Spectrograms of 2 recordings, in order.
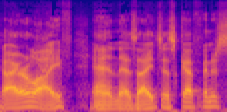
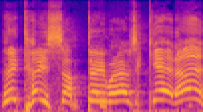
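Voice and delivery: put-on very high, loud, cranky old man voice; 6 dB louder than usual. Slipping into an inner old guy while talking about breweries: inner old guy voice. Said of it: "my inner old guy".

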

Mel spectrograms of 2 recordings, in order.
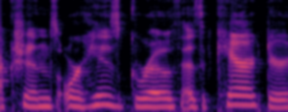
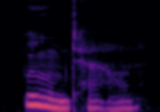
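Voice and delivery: unenthusiastic, flat, much quieter; 3 semitones lower, 8 dB quieter than usual. Podcast hosts repeat a show's title without their usual shouting, unenthusiastic. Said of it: "That's kind of the energy we're bringing today".

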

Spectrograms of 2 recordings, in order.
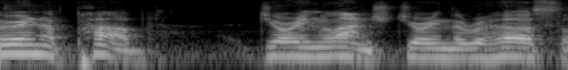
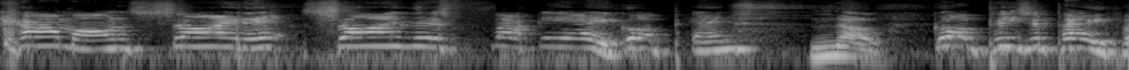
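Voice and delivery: very high, pushy Cockney chatter; 12 semitones higher than usual. Retelling a cockney man asking him to sign something, cockney accent. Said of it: "He goes".

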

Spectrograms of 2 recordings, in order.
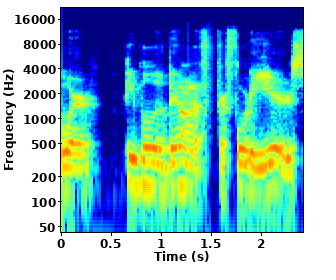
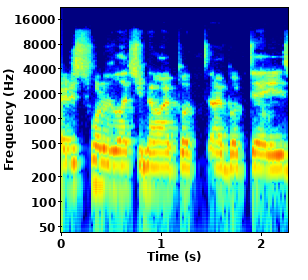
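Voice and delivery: ordinary talk

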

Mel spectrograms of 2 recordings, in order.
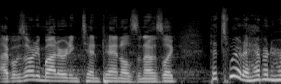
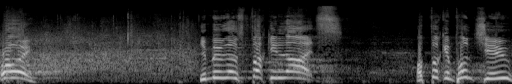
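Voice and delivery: put-on angry English accent, very high pitch; 9 semitones higher than usual. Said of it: "Good English accent".

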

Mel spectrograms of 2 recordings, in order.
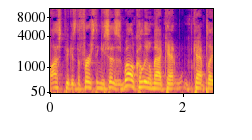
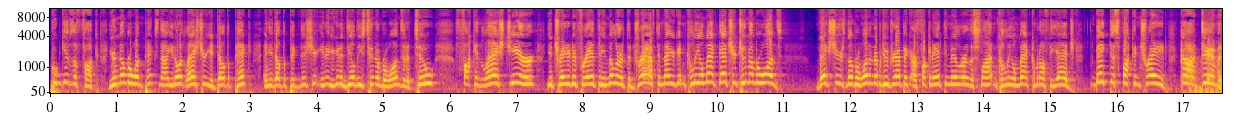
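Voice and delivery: acted-out, very high-pitched, all-out yelling; 10 semitones higher than usual. Recounting urging someone to make a football trade: retelling his own yelling. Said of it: "he's laughing at me because I'm yelling".

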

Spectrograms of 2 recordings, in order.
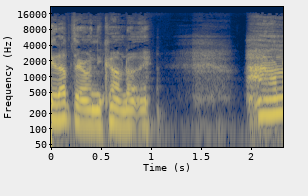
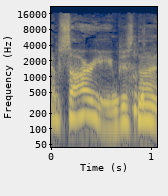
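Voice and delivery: ordinary talk, nothing marked

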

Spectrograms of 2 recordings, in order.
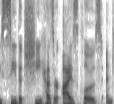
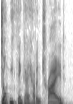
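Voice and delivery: acted, mock loud whisper-yell. Recapping a scene and acting out someone's heated reply, retelling a whisper-yell. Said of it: "whisper yelling".

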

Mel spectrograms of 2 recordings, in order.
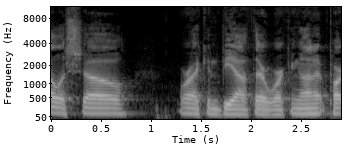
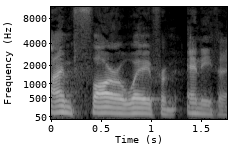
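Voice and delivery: ordinary talk

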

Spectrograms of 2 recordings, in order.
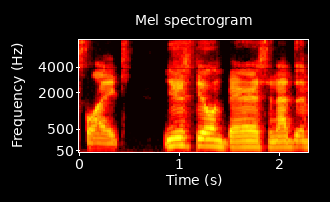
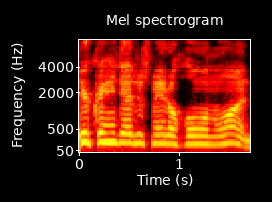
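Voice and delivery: put-on high, calling yell; 9 semitones higher than usual. Retelling a childhood memory of a lady calling out to them: retelling a lady's yell. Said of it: "yells at us like".

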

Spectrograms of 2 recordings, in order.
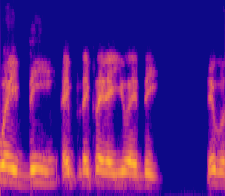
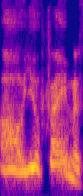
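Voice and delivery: mock, high-pitched shrieking, screaming voice; 13 semitones higher, 3 dB louder than usual. Recounting telling mom about an honorable mention: imitating mom screaming. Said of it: "My mom started screaming".

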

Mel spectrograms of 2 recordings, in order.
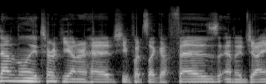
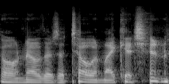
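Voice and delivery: usual speaking voice

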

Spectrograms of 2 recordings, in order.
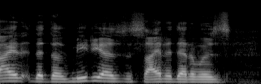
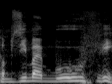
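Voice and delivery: put-on speaking with Austrian accent; 2 semitones higher than usual. Doing a movie-promotion bit: Arnold impression, Austrian accent. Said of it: "It's a really good Arnold bit".

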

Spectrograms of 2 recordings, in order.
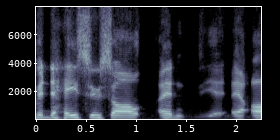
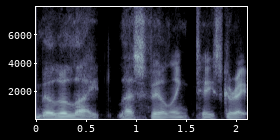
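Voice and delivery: slick, cool commercial ad-announcer voiceover; 8 semitones lower, 4 dB quieter than usual. Retelling own line from a beer commercial: cool commercial voice. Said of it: "my cool ass voice comes on and goes".

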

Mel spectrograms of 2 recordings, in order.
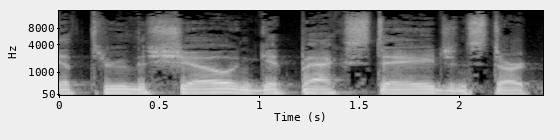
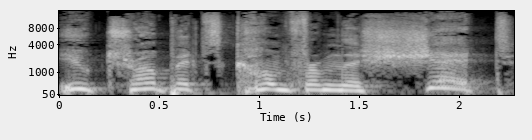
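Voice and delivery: high-pitched screaming, ranting; 12 semitones higher than usual. Retelling how he yelled at the trumpets mid-performance, imitating his screaming. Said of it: "he's screaming and going".

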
